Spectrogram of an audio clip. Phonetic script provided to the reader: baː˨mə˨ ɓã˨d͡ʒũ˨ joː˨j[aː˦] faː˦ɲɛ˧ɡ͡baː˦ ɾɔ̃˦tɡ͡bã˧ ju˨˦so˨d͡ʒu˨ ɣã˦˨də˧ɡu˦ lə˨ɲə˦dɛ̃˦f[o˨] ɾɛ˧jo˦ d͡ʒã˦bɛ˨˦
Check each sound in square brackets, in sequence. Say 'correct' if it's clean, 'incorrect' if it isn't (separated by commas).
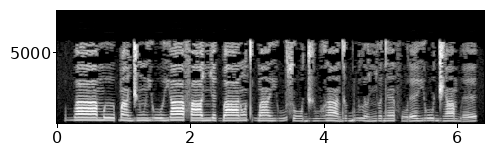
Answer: correct, correct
